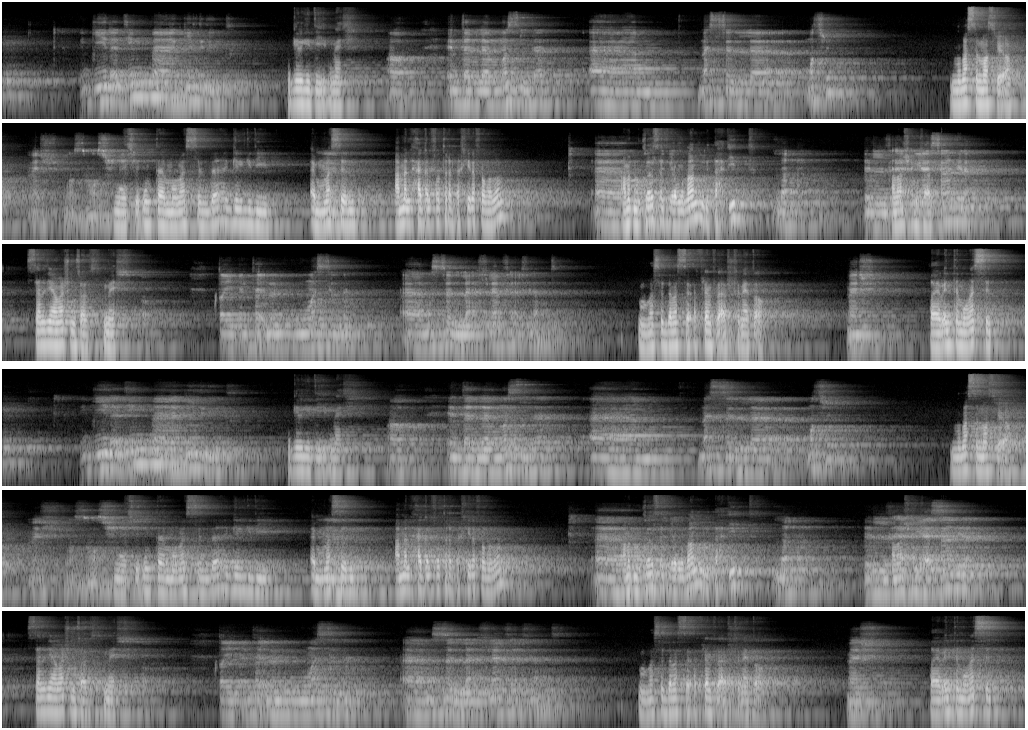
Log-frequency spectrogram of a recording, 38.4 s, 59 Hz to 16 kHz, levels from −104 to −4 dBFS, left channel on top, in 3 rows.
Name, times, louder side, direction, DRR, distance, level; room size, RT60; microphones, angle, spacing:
voice 1, 1.0-2.9 4.8-5.1 5.3-6.8 7.3-8.1 8.7-10.4 13.1-14.2 16.7-17.1 20.2-21.6 22.4-22.8 23.6-24.9 27.3-27.4 28.3-30.0 30.6-32.4 36.2-36.5, left 1 dB, 80° left, 1 dB, 2.5 m, -36 dB
voice 2, 3.6-4.4 11.9-12.6 14.2-16.2 16.7-17.2 17.7-19.1 20.5-22.1 23.9-24.4 26.0-27.2 33.6-35.1 37.2-38.0, left 5 dB, 65° left, 9 dB, 0.4 m, -28 dB
12.5 x 8.9 x 8.5 m, 2.4 s
head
